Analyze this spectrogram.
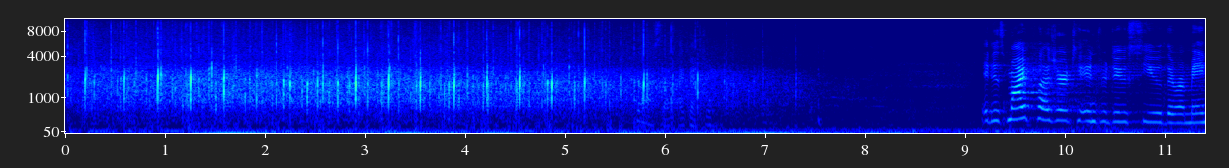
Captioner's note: applause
